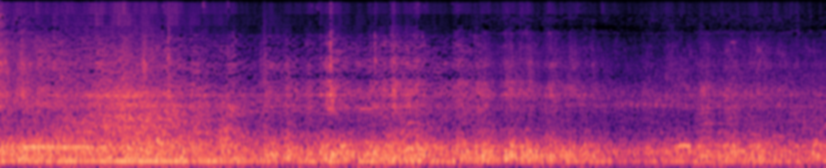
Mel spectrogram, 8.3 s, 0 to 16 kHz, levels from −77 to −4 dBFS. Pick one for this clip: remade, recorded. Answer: recorded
